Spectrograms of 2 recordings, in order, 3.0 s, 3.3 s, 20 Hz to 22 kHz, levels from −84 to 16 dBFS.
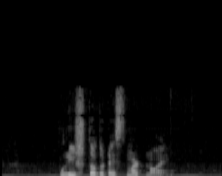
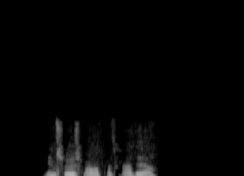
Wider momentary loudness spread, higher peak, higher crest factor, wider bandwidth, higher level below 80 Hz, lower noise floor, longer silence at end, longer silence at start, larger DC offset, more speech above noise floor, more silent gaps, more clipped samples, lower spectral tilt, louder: about the same, 12 LU vs 11 LU; about the same, -12 dBFS vs -10 dBFS; about the same, 22 dB vs 20 dB; first, 11.5 kHz vs 7.2 kHz; first, -54 dBFS vs -60 dBFS; second, -59 dBFS vs under -90 dBFS; second, 0.3 s vs 1.2 s; second, 0.05 s vs 0.6 s; neither; second, 29 dB vs over 63 dB; neither; neither; second, -4.5 dB/octave vs -7.5 dB/octave; about the same, -30 LUFS vs -28 LUFS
